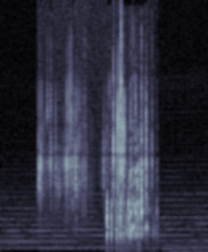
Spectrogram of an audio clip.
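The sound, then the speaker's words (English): A soft rattle of dice shaken briefly and rerolled with a hero point during combat in a tabletop role-playing game, then a louder burst of rapid clattering as they tumble and settle, all over a steady low electrical hum with no voices. “So go ahead and reroll it.”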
